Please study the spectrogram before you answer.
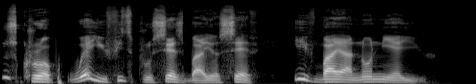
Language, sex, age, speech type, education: Nigerian Pidgin, male, 15-29, spontaneous, tertiary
